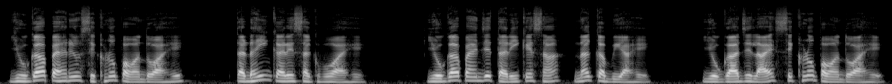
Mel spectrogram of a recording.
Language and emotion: Sindhi, neutral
